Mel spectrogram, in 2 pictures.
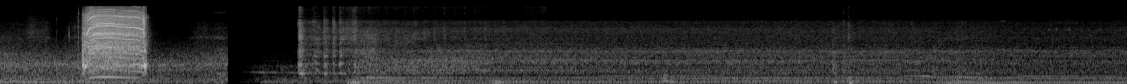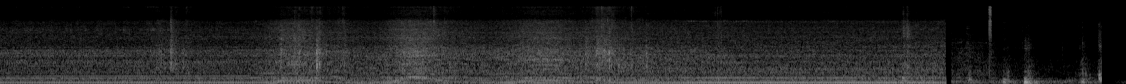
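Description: Jeep Cherokee engine running steadily, with a few brief changes in pitch, cutting off suddenly near the end. About a second in there is a brief, loud, shrill wavering burst.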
